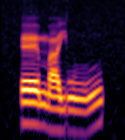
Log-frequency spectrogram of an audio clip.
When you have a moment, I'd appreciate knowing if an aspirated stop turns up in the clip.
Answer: no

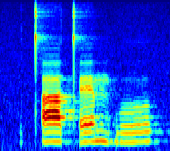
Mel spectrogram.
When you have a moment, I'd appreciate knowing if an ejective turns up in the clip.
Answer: yes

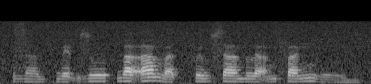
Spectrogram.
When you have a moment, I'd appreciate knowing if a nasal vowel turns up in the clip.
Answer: no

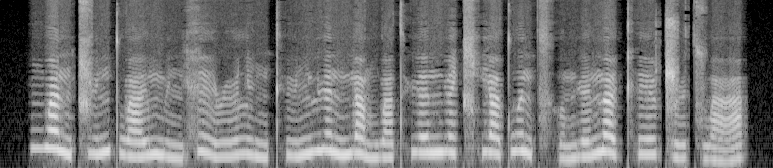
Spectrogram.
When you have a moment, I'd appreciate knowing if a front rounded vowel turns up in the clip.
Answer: yes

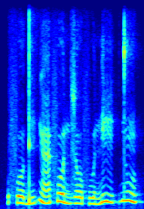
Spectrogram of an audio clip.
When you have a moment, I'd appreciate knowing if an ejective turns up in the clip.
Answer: no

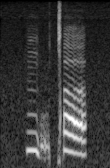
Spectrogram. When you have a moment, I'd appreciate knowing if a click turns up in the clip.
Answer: yes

